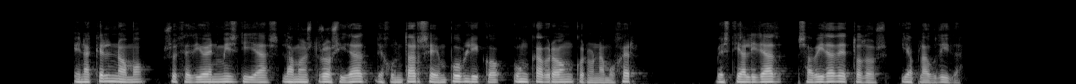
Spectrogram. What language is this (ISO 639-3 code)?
spa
